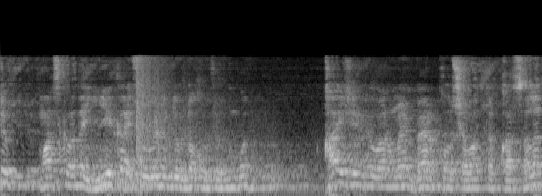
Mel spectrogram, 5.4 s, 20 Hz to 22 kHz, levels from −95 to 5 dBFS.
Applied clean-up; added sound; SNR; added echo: none; Gunshot, gunfire; 14 dB; reverberation time 2.5 s.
